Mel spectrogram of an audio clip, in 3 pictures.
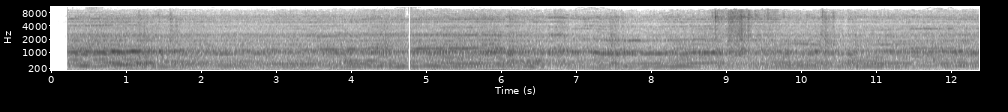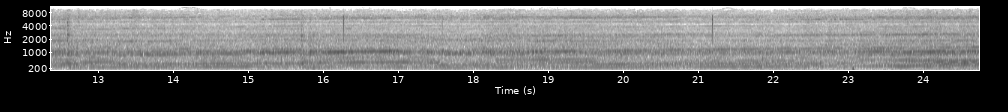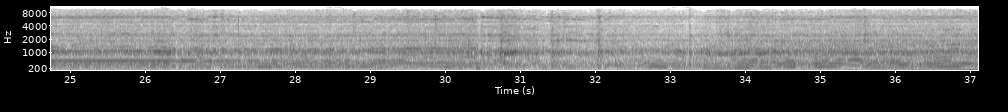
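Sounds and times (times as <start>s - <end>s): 
racing car engine heard from inside the cockpit, accelerating and shifting: 0.2s - 37.0s.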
